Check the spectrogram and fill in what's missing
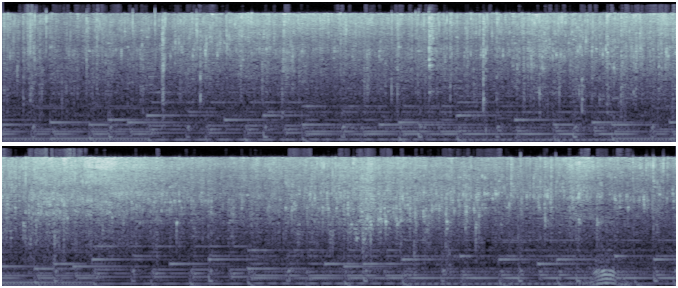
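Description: Fish frying in hot oil, a steady dense sizzle with crackling pops running the whole time, close and fairly loud, with music playing over it and no talk.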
